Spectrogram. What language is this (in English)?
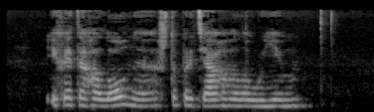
Belarusian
